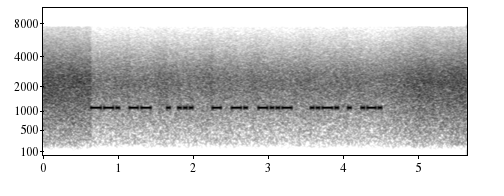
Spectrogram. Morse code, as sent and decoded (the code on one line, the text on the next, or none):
--. -- / . ... / - -. -..- / ..-. . .-.
GM ES TNX FER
